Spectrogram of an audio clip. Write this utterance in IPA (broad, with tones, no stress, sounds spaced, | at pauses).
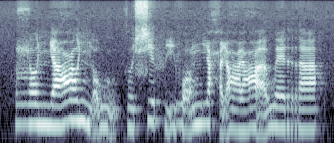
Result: ɮ ɔ˨ ɲ a˨ ʕ ɔ˥ ɲ ɔ̰˨ w ṵ˩ k ʊ˩ ɕ ɪ˥ f ḭ˦ v ɔ̰˦ ŋ i˦ ħ ḭ˨ ʕ ɪ˩ ʕ a̰˥ w ɛ˦ r a˦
